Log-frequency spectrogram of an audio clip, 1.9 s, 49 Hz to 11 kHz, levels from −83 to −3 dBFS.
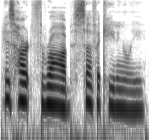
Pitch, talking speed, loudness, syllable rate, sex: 185 Hz, 130 wpm, -16 LUFS, 4.9 syllables/s, female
